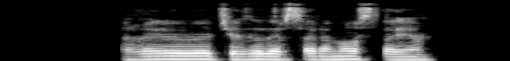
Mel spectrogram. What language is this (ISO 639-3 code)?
pus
